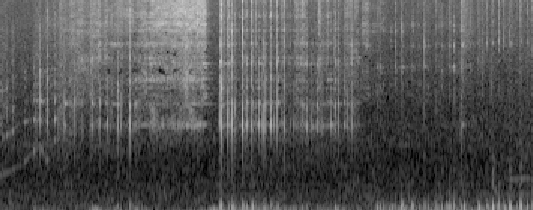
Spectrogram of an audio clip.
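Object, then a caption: Glass jar with metal screw lid. A hollow, apparently empty medium blue glass mason jar with a metal screw lid is held up in both hands and tapped rapidly with fingertips and nails on its glass sides and lid. The result is a quick, dense run of short, dull clicks and taps, with a soft, bright scratchy hiss partway through before the tapping picks up again.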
